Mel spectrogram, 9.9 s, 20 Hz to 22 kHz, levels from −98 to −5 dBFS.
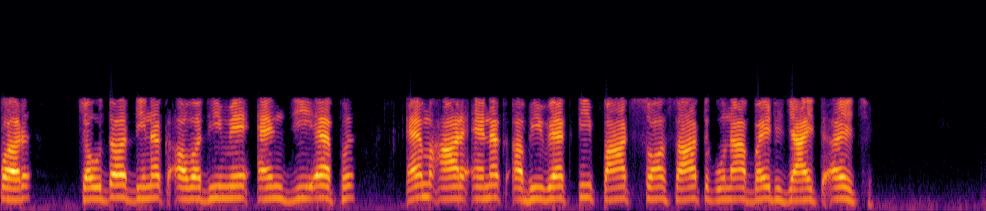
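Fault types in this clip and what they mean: G.729 codec: A low-rate VoIP codec that models speech with a vocal tract filter and a pitch predictor, filling each 10 ms frame with a handful of coded pulses rather than the waveform itself. The damage is plainly audible throughout this speech clip. Nothing above 4 kHz survives, so sibilants sound dull, and the voice has the rough, slightly synthetic texture that fits an 8 kbit/s G.729A stream.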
